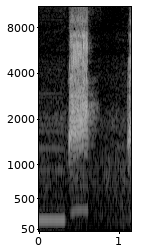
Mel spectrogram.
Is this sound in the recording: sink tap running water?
no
